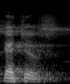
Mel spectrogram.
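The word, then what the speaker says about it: QuEChERS: So, sir has told, I have one that's called QECHERS, quick, easy, cheap, effective and drug safe, is pronounced as catches.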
